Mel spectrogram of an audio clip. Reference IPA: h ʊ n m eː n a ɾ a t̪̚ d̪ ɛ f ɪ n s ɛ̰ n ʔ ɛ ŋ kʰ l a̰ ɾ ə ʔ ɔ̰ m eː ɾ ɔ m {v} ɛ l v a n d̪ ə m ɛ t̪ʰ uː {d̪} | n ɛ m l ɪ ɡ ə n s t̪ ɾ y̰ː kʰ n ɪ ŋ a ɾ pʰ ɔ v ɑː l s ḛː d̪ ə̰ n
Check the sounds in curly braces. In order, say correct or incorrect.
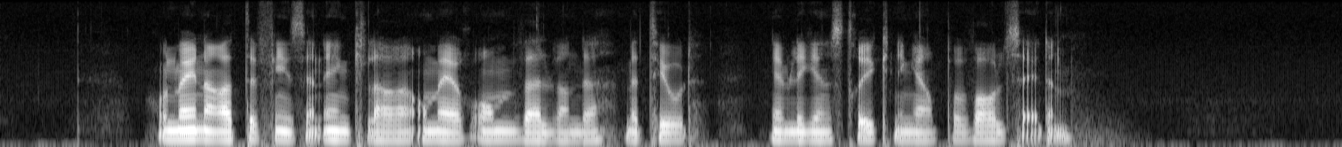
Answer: correct, correct

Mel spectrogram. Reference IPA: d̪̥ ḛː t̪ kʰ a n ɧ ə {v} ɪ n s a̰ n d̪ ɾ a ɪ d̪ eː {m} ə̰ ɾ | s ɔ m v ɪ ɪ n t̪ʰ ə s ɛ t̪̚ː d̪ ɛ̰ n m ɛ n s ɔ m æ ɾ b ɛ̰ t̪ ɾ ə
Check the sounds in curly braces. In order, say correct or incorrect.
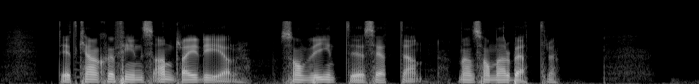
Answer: incorrect, incorrect

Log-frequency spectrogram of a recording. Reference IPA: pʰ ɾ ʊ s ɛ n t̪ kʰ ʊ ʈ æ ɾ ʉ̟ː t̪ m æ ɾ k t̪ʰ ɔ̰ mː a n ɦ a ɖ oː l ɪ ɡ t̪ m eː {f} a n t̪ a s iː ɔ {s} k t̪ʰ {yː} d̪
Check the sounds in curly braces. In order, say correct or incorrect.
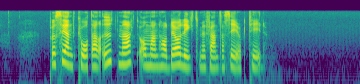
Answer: correct, incorrect, incorrect

